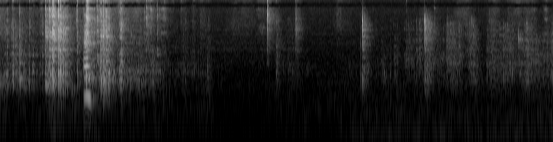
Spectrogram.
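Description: Hard plastic marble-run track pieces clattering and clicking as they are picked up and fitted together: a cluster of clicks in the first two seconds, then a few single clicks.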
